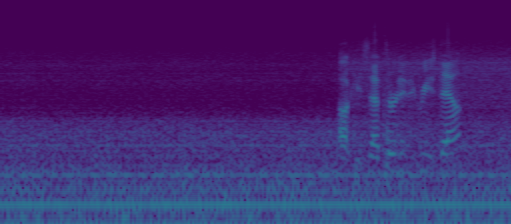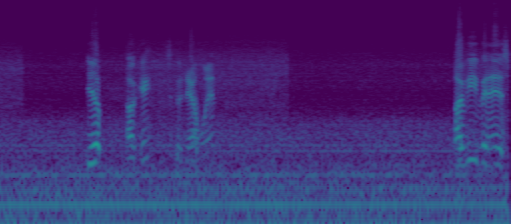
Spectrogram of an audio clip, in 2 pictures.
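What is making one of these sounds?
A light plane's propeller engine drones steadily.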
